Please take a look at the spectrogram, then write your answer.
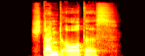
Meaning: genitive singular of Standort
- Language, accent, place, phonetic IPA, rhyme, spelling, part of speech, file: German, Germany, Berlin, [ˈʃtantˌʔɔʁtəs], -antʔɔʁtəs, Standortes, noun, De-Standortes.ogg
